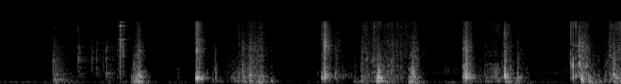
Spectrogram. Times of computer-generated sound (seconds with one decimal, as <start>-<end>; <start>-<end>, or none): 3.5-4.1; 4.9-6.2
